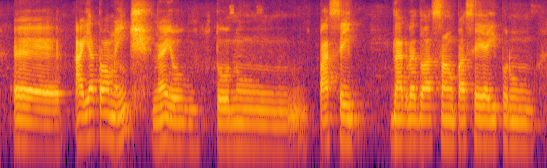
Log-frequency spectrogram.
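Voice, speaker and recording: At a very slow pace, a man with a medium pitch speaks in a flat monotone, with audible room echo around him. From Brazil, southern Espírito Santo. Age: 30s. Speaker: pharmacy professor. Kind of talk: podcast interview. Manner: halting, many fillers.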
